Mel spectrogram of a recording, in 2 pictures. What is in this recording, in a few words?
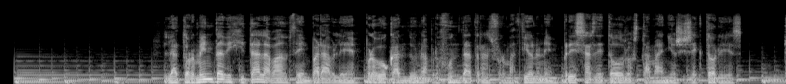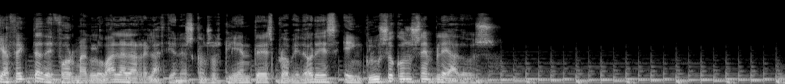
spanish corporate videos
